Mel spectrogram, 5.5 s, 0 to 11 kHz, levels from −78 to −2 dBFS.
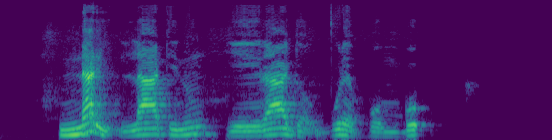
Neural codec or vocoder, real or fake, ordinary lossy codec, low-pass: none; real; Opus, 16 kbps; 9.9 kHz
